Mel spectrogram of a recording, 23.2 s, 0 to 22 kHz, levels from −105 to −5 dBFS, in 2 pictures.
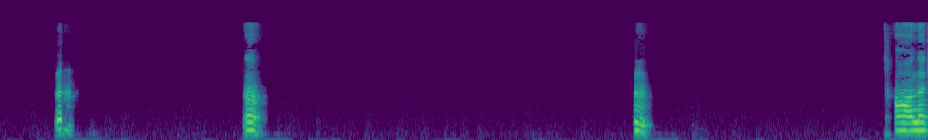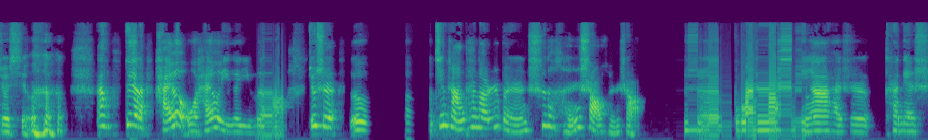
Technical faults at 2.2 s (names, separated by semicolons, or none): none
